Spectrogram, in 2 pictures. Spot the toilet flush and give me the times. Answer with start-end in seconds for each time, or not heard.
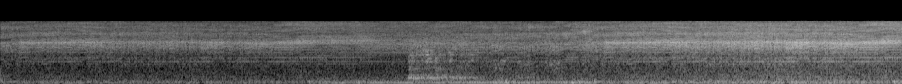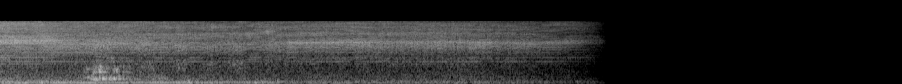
4.0-5.4, 9.8-10.8.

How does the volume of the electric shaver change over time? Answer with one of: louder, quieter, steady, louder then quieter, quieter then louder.
louder then quieter.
